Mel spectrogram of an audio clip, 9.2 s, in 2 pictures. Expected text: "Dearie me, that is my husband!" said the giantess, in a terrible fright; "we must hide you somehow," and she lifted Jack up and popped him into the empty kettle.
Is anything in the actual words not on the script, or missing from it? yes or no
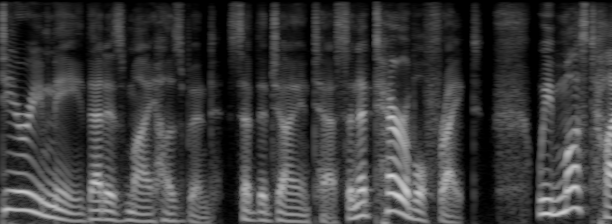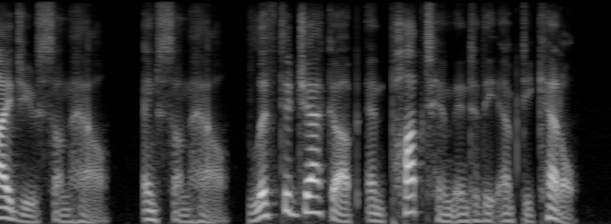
yes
